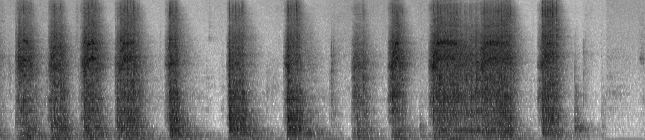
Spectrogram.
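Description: Close power drill driving screws through a shower valve flange into wall studs: repeated short bursts of whirring, about a dozen in a row with brief pauses, loud and nearby, no talk.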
